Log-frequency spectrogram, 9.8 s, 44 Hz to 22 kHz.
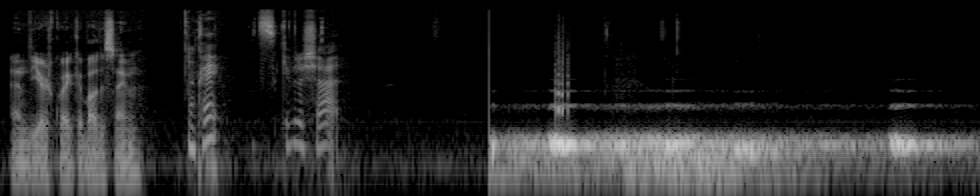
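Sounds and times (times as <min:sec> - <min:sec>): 
speech: 0:00.3 - 0:03.5
continuous underwater rumbling: 0:04.9 - 0:09.8
sped-up underwater whale calls: 0:04.9 - 0:09.8.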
